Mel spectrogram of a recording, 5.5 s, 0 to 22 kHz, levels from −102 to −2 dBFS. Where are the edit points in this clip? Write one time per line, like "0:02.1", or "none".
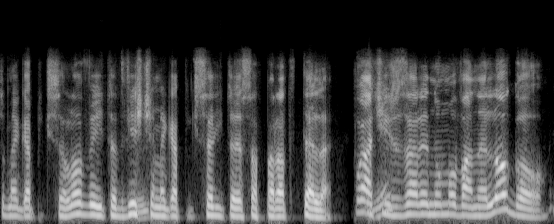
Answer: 0:03.4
